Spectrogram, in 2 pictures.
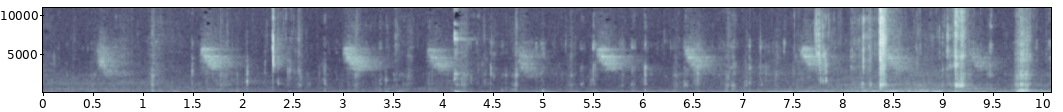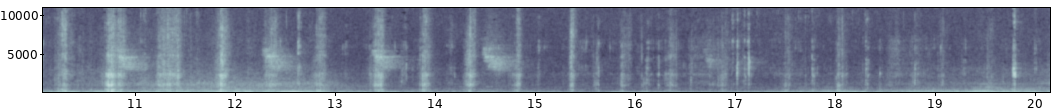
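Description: Close-miked chewing of a crunchy mouthful of salad greens, with many crisp crunches that grow denser and louder from about eight seconds in.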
